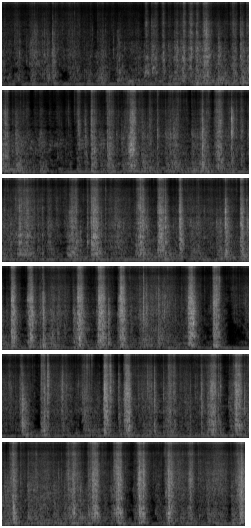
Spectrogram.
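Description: Green plastic wrapping film crinkling and rustling under the hands as a tall package is handled and wrapped, with many short, sharp rasps and crackles coming in quick irregular runs.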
